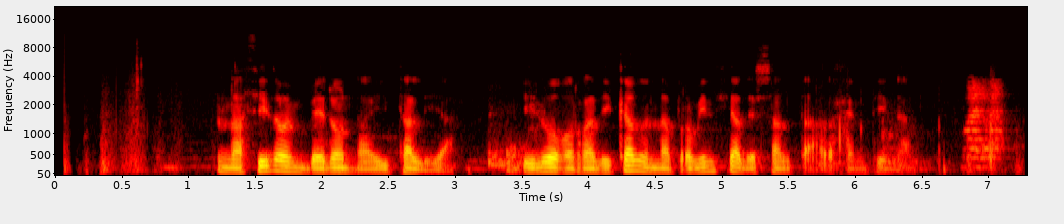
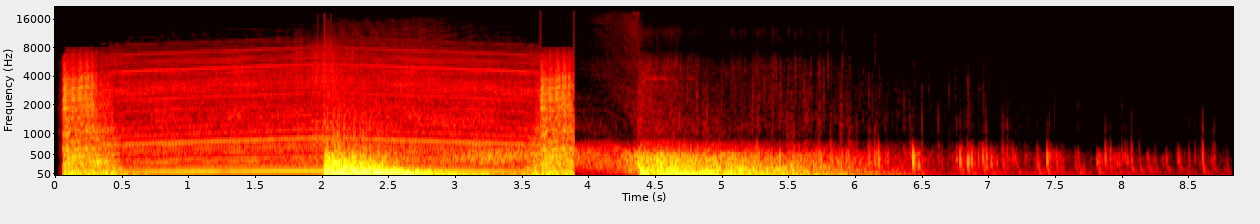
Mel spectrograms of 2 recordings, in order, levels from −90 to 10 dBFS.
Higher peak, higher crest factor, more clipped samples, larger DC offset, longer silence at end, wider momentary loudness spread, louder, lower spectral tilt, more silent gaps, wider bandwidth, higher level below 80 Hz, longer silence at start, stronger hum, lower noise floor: second, -8 dBFS vs 0 dBFS; first, 20 dB vs 14 dB; second, under 0.1% vs 0.4%; neither; second, 0.15 s vs 2.65 s; second, 18 LU vs 26 LU; second, -27 LUFS vs -15 LUFS; first, -10.5 dB/octave vs -8 dB/octave; neither; second, 5.4 kHz vs 8.2 kHz; second, -54 dBFS vs -18 dBFS; first, 0.35 s vs 0.05 s; neither; about the same, -56 dBFS vs -57 dBFS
